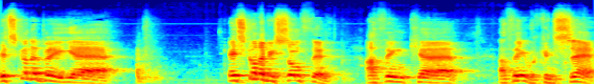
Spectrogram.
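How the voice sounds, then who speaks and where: A man speaks in a raised, projected voice at a moderate pace. His tone is animated, and there is audible room echo. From northern England, Carlisle. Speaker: live stream host for a community project. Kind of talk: mock-dramatic performance; casual live broadcast chat. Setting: live streamed video from the centre. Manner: ad-libbing.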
